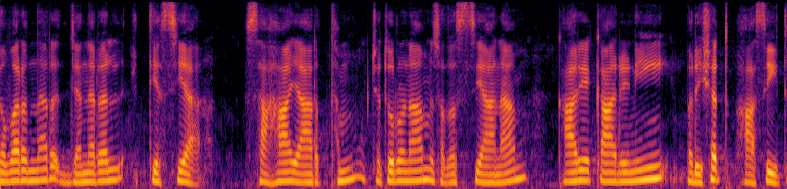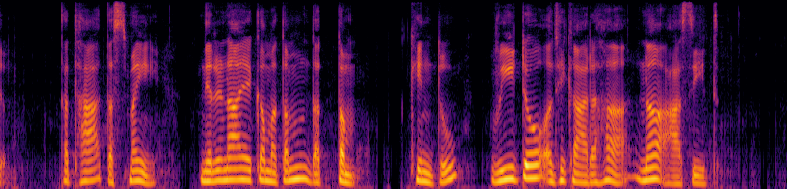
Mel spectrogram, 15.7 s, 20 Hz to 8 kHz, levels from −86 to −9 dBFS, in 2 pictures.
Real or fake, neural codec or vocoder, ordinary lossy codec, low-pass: fake; codec, 16 kHz, 4.8 kbps, FACodec; none; none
